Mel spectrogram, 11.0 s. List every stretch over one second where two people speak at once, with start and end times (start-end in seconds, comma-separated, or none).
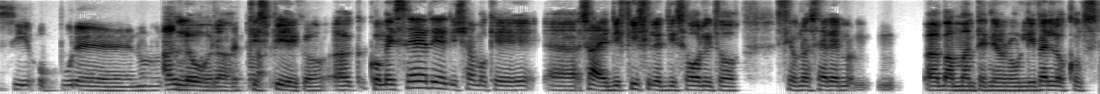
1.6-3.0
